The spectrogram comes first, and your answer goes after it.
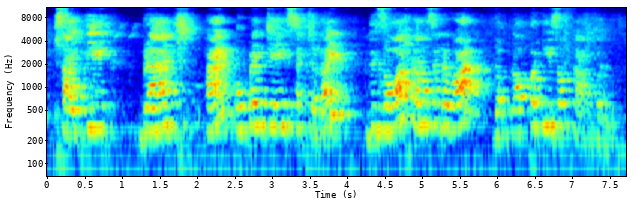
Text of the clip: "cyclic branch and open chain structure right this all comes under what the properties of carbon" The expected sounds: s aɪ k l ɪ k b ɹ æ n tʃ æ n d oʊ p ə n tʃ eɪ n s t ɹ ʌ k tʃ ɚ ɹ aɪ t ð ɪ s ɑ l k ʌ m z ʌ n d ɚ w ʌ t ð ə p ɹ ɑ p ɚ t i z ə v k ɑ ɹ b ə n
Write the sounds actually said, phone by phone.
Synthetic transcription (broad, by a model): s aɪ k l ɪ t b ɹ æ n tʃ æ n d oʊ p ə n tʃ eɪ n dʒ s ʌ tʃ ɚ l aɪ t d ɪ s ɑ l k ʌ m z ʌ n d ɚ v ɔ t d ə p ɹ ɑ p ɚ t i z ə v k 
